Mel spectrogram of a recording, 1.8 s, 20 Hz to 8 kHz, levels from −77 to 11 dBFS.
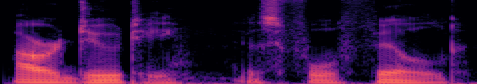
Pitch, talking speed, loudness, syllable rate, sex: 80 Hz, 135 wpm, -21 LUFS, 4.6 syllables/s, male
